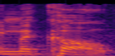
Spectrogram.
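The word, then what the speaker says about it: MacColl: Yeah, say McCall, and you'll get it right.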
